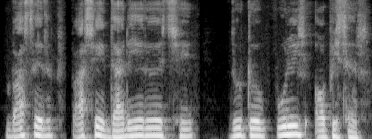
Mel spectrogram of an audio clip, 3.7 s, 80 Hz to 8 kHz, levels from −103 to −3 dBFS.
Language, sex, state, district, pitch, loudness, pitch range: Bengali, male, West Bengal, Cooch Behar, 155 Hz, -15 LUFS, 140-160 Hz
